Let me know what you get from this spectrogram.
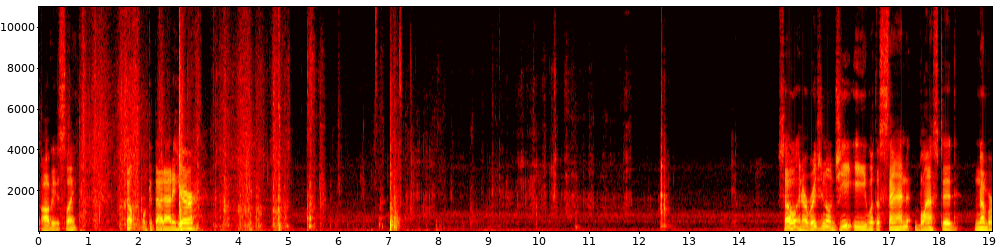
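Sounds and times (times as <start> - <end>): cardboard box rustling and scraping: 0.8 - 6.0.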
